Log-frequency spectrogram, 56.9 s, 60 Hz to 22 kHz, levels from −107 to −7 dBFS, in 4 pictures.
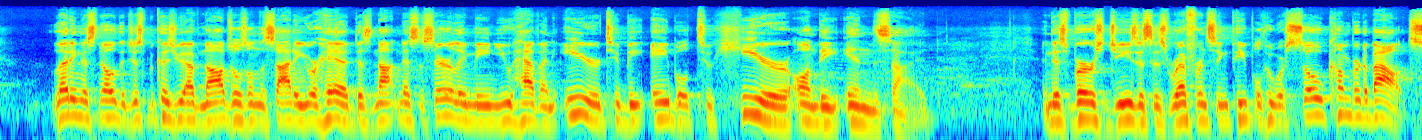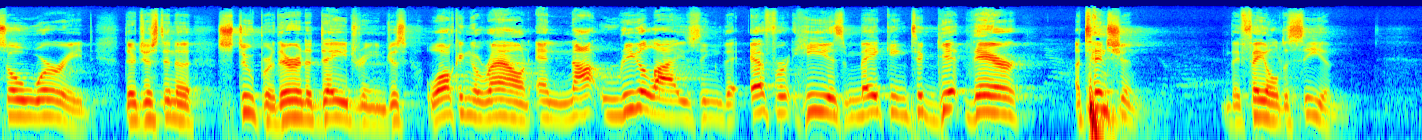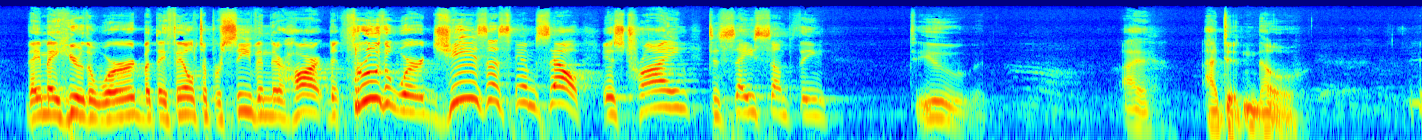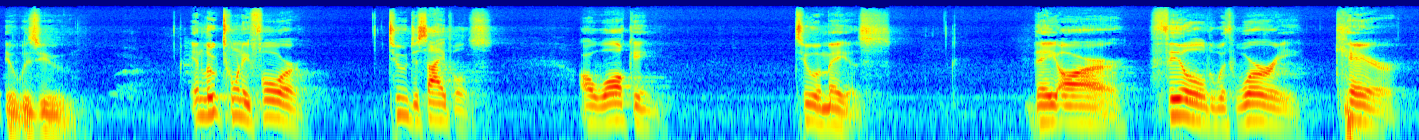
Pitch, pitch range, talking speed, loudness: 155 Hz, 135-180 Hz, 130 wpm, -23 LUFS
